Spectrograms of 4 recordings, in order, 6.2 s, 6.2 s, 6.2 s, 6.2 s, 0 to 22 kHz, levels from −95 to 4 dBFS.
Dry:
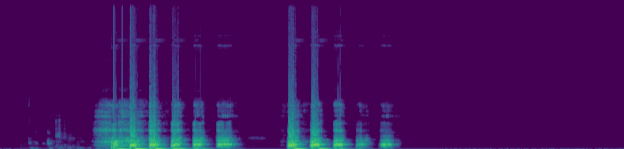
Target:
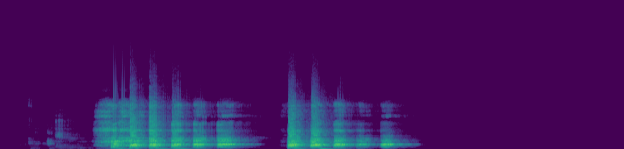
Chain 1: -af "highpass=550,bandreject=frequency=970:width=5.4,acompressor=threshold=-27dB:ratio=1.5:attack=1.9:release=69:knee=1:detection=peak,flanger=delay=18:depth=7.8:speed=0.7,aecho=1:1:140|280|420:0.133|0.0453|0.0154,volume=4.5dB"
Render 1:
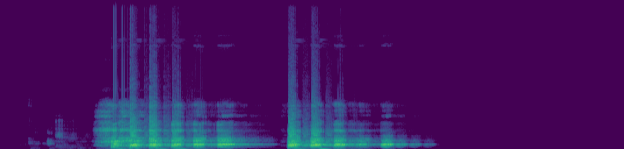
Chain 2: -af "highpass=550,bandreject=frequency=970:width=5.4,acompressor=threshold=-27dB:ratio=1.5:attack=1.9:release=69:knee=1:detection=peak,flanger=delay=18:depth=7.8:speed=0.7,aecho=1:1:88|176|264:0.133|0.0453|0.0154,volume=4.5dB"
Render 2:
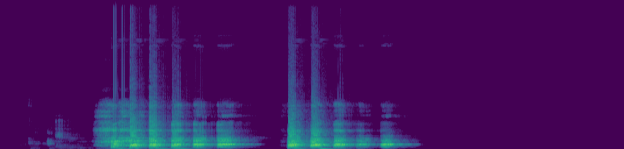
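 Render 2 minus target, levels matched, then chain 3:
8,000 Hz band −4.0 dB
-af "highpass=550,bandreject=frequency=970:width=5.4,acompressor=threshold=-27dB:ratio=1.5:attack=1.9:release=69:knee=1:detection=peak,lowpass=frequency=6400:width_type=q:width=1.7,flanger=delay=18:depth=7.8:speed=0.7,aecho=1:1:88|176|264:0.133|0.0453|0.0154,volume=4.5dB"

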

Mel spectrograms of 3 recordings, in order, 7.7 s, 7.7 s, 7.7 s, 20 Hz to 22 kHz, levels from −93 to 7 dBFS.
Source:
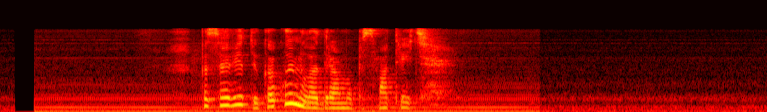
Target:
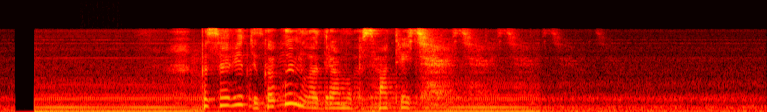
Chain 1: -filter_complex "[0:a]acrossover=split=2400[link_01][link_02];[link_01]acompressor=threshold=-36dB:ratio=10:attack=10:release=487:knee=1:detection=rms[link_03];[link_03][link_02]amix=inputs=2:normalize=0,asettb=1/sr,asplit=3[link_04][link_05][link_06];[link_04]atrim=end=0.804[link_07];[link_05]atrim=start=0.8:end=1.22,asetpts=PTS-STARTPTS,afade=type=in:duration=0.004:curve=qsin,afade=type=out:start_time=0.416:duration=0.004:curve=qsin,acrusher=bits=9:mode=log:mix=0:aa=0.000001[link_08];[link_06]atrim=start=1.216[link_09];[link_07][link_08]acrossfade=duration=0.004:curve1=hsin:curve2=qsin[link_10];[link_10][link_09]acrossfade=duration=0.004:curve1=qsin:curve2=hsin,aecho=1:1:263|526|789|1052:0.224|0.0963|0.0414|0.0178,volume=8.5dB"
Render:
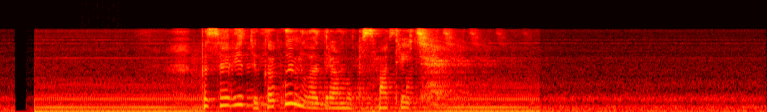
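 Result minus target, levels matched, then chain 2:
echo 184 ms early
-filter_complex "[0:a]acrossover=split=2400[link_01][link_02];[link_01]acompressor=threshold=-36dB:ratio=10:attack=10:release=487:knee=1:detection=rms[link_03];[link_03][link_02]amix=inputs=2:normalize=0,asettb=1/sr,asplit=3[link_04][link_05][link_06];[link_04]atrim=end=0.804[link_07];[link_05]atrim=start=0.8:end=1.22,asetpts=PTS-STARTPTS,afade=type=in:duration=0.004:curve=qsin,afade=type=out:start_time=0.416:duration=0.004:curve=qsin,acrusher=bits=9:mode=log:mix=0:aa=0.000001[link_08];[link_06]atrim=start=1.216[link_09];[link_07][link_08]acrossfade=duration=0.004:curve1=hsin:curve2=qsin[link_10];[link_10][link_09]acrossfade=duration=0.004:curve1=qsin:curve2=hsin,aecho=1:1:447|894|1341|1788:0.224|0.0963|0.0414|0.0178,volume=8.5dB"

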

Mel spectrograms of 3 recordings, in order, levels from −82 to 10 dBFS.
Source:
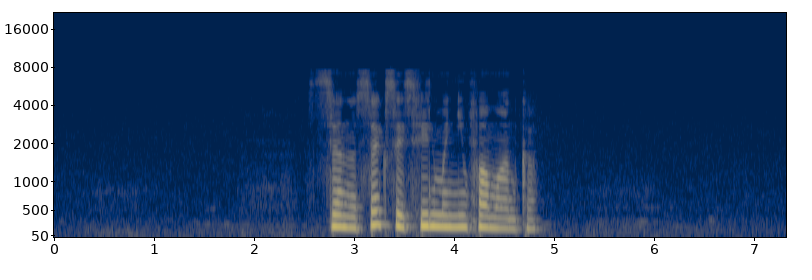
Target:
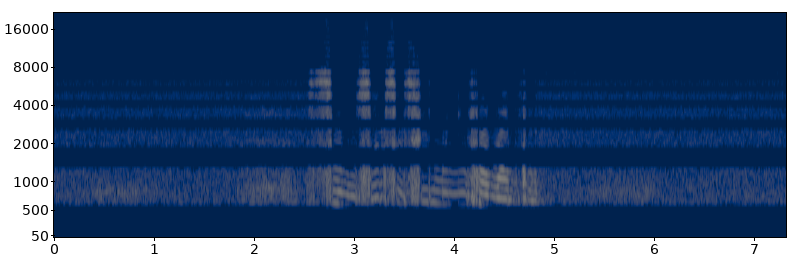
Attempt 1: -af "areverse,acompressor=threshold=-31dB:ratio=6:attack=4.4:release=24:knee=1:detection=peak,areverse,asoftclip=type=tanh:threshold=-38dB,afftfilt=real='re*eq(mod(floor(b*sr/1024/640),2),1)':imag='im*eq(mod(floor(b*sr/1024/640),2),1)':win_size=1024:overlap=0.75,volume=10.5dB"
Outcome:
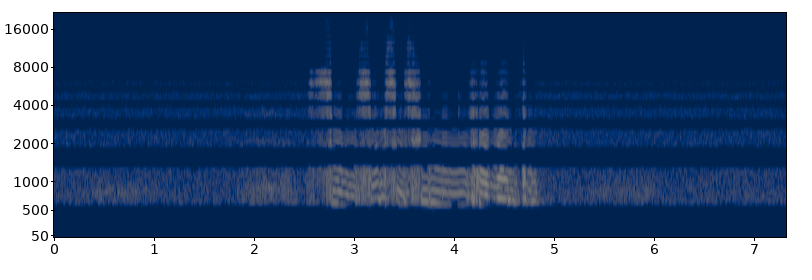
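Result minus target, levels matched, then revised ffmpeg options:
downward compressor: peak gain reduction −9 dB
-af "areverse,acompressor=threshold=-42dB:ratio=6:attack=4.4:release=24:knee=1:detection=peak,areverse,asoftclip=type=tanh:threshold=-38dB,afftfilt=real='re*eq(mod(floor(b*sr/1024/640),2),1)':imag='im*eq(mod(floor(b*sr/1024/640),2),1)':win_size=1024:overlap=0.75,volume=10.5dB"

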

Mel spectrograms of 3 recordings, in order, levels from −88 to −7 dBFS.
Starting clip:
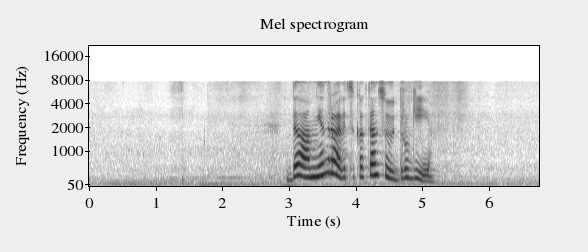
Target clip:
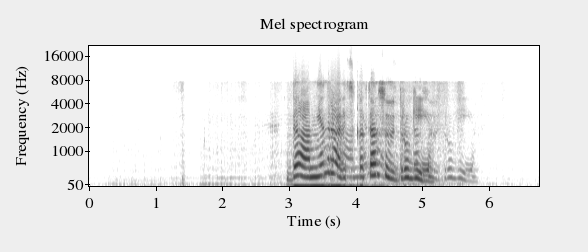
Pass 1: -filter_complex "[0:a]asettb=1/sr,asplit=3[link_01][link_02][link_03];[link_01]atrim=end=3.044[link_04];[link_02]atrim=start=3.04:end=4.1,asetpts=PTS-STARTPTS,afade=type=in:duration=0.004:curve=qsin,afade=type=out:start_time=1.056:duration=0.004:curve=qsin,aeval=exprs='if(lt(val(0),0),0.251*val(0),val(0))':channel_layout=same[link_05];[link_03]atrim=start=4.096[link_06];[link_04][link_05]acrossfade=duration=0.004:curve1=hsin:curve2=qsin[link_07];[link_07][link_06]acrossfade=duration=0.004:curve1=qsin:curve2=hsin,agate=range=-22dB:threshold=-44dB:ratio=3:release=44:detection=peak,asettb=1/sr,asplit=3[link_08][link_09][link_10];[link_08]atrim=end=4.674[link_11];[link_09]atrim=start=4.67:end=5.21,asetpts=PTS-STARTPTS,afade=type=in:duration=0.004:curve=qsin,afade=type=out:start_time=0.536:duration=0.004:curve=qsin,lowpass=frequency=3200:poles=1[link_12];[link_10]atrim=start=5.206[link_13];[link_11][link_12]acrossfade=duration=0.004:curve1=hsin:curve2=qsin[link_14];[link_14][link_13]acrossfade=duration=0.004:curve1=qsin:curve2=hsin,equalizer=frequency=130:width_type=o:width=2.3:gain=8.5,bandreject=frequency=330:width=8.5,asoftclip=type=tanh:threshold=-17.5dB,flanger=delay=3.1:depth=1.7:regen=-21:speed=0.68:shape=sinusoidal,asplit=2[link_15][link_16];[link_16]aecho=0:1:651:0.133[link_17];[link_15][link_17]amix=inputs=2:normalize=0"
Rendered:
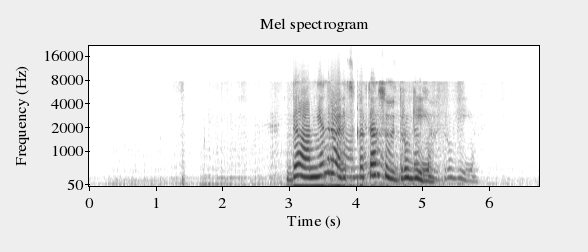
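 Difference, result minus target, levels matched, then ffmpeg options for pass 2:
125 Hz band +6.0 dB
-filter_complex "[0:a]asettb=1/sr,asplit=3[link_01][link_02][link_03];[link_01]atrim=end=3.044[link_04];[link_02]atrim=start=3.04:end=4.1,asetpts=PTS-STARTPTS,afade=type=in:duration=0.004:curve=qsin,afade=type=out:start_time=1.056:duration=0.004:curve=qsin,aeval=exprs='if(lt(val(0),0),0.251*val(0),val(0))':channel_layout=same[link_05];[link_03]atrim=start=4.096[link_06];[link_04][link_05]acrossfade=duration=0.004:curve1=hsin:curve2=qsin[link_07];[link_07][link_06]acrossfade=duration=0.004:curve1=qsin:curve2=hsin,agate=range=-22dB:threshold=-44dB:ratio=3:release=44:detection=peak,asettb=1/sr,asplit=3[link_08][link_09][link_10];[link_08]atrim=end=4.674[link_11];[link_09]atrim=start=4.67:end=5.21,asetpts=PTS-STARTPTS,afade=type=in:duration=0.004:curve=qsin,afade=type=out:start_time=0.536:duration=0.004:curve=qsin,lowpass=frequency=3200:poles=1[link_12];[link_10]atrim=start=5.206[link_13];[link_11][link_12]acrossfade=duration=0.004:curve1=hsin:curve2=qsin[link_14];[link_14][link_13]acrossfade=duration=0.004:curve1=qsin:curve2=hsin,equalizer=frequency=130:width_type=o:width=2.3:gain=-2,bandreject=frequency=330:width=8.5,asoftclip=type=tanh:threshold=-17.5dB,flanger=delay=3.1:depth=1.7:regen=-21:speed=0.68:shape=sinusoidal,asplit=2[link_15][link_16];[link_16]aecho=0:1:651:0.133[link_17];[link_15][link_17]amix=inputs=2:normalize=0"

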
